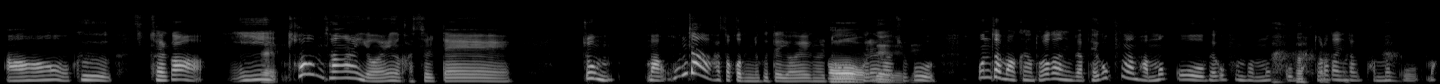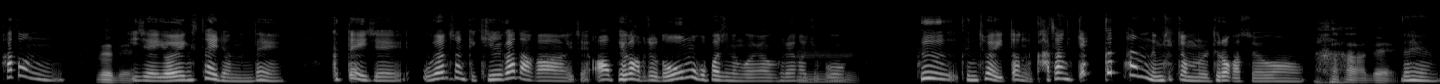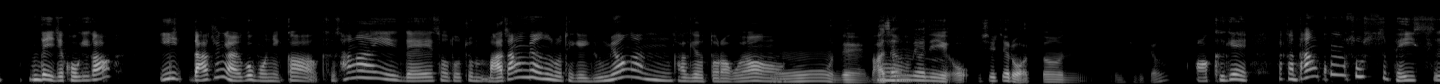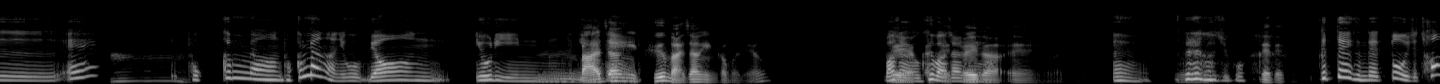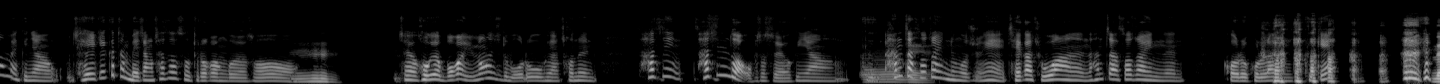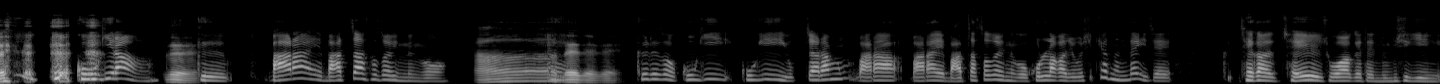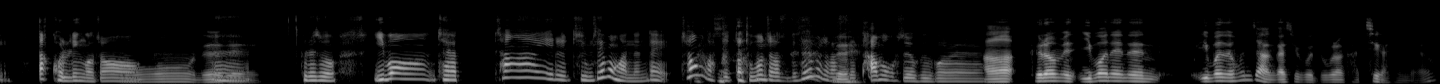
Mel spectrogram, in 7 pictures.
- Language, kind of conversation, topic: Korean, podcast, 음식 때문에 떠난 여행 기억나요?
- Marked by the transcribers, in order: laugh; laugh; laughing while speaking: "그래 가지고"; laughing while speaking: "음"; laugh; laughing while speaking: "네"; laugh; laugh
